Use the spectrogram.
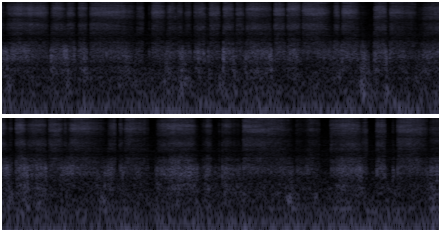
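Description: A charcoal stick rubs and scratches along a kraft paper sketchbook page in longer strokes, shading the water on the right. The result is a steady, quiet, dry scraping hiss with a bright, airy texture. Brief gaps and changes in pressure break it into repeated strokes.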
